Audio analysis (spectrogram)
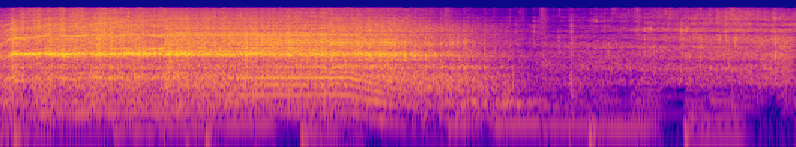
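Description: A Prestige mixer grinder whirs loudly and steadily while blending a paste for butter chicken, then winds down and stops, leaving low clatter.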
